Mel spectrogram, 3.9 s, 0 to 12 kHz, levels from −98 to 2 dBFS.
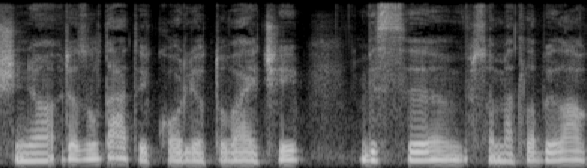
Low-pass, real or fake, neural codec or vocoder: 10.8 kHz; real; none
